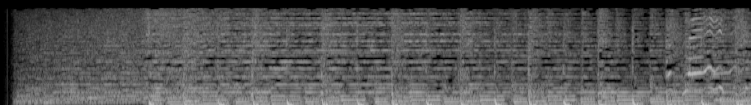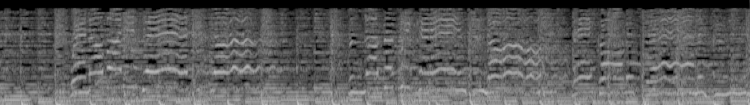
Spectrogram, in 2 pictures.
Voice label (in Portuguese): QUE DEUS LHE CONCEDA A PAZ (F); Aniversários; Aniversários diversos; fem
